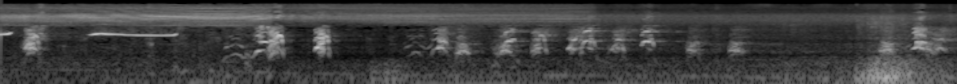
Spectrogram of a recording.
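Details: Border Collie family of flying-disc dogs in Yeoju on a clear, scorching heatwave day, clamouring to have the door opened: rapid bursts of high whiny yips and yelps, irregular, with a drawn-out whistled whine early on.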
